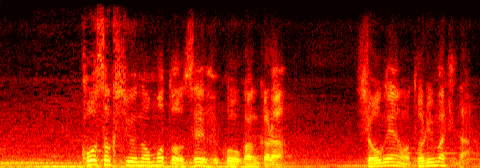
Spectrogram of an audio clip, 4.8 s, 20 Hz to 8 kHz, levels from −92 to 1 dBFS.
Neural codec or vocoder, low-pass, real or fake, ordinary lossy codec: none; 7.2 kHz; real; Opus, 24 kbps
